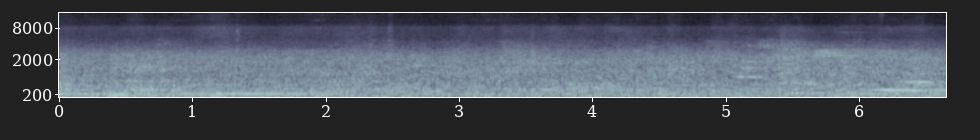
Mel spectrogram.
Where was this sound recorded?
in a subway station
